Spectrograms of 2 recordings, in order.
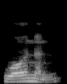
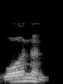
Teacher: ini H-nya nggak dibaca karena depannya ada vokal O-nya yang panjang, vokalnya yang panjang, wohnen.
